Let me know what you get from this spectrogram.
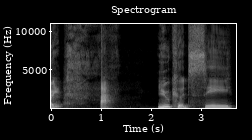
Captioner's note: Michael laughs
